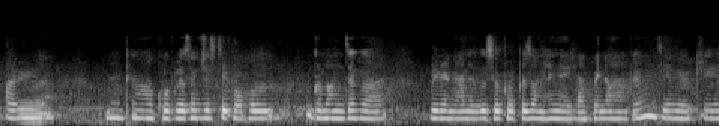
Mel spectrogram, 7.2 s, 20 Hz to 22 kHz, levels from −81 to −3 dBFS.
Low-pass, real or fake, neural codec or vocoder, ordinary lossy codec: none; fake; codec, 16 kHz, 1 kbps, X-Codec, HuBERT features, trained on general audio; none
